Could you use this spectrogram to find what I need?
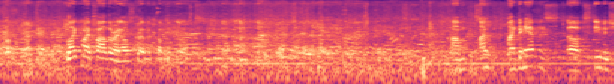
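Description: A middle-aged man speaks through a microphone over loudspeakers.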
